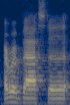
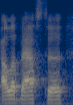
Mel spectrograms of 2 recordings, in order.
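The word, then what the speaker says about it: Alabasta: was that inspired uh Arabasta alabastera however you decide to like uh you know word it. I think either of those uh two pronunciations are fine.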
